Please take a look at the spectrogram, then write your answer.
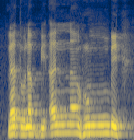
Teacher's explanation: mim sukun bertemu dengan ba itu bacaan ikhfa syafawi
